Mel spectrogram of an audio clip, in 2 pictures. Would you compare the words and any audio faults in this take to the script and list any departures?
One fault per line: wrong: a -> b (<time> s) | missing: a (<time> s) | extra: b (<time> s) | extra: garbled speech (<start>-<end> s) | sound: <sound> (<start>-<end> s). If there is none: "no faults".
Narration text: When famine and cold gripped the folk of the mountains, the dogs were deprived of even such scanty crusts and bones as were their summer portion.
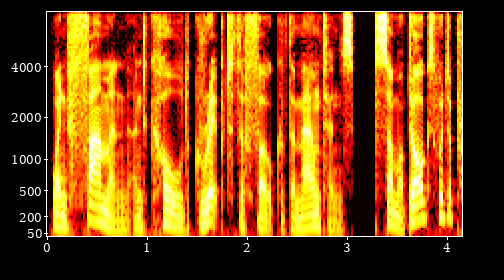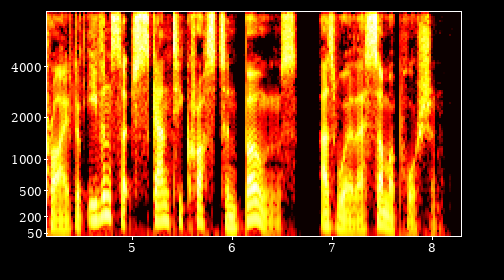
wrong: the -> summer (3.3 s)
